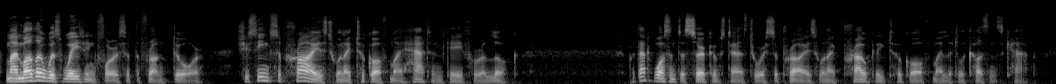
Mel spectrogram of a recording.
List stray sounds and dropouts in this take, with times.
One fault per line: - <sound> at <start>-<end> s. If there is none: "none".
none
